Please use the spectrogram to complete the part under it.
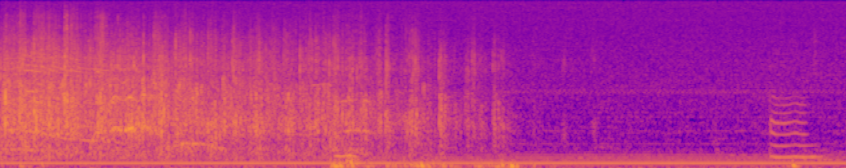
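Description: A crowd at a Little Cherokee Ambassadors event bursts into applause, a dense wash of clapping that thins and fades out after several seconds, leaving quiet room tone with a brief voice near the end.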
